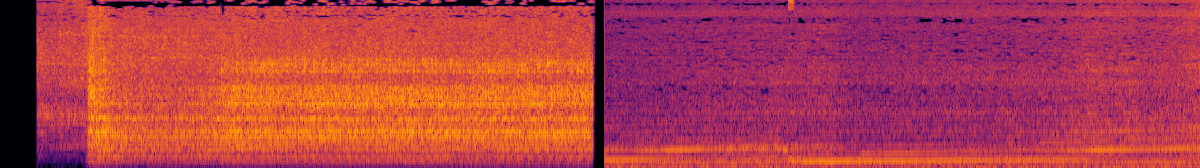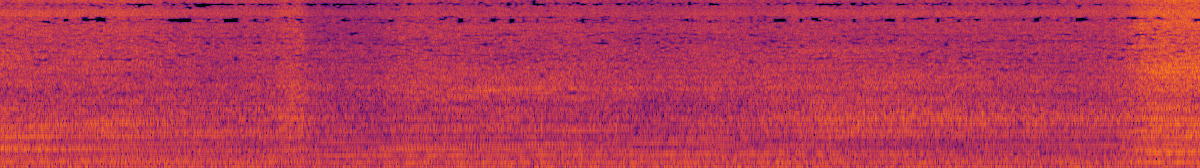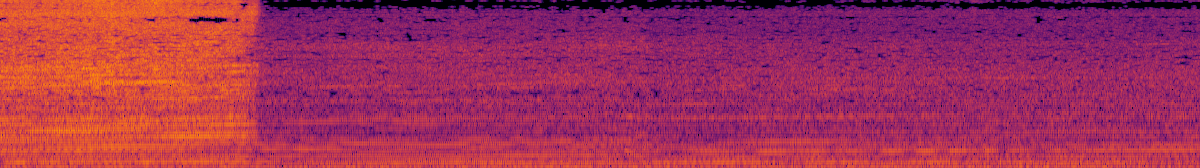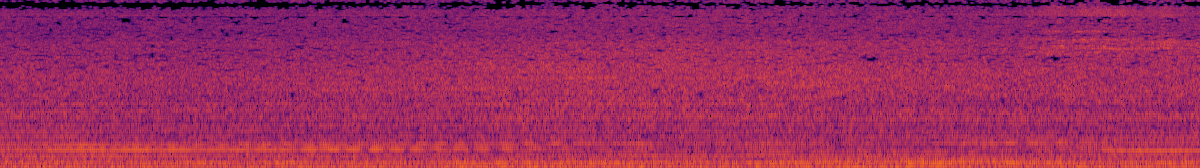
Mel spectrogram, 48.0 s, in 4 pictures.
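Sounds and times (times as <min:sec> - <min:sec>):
loud intro sound: 0:00.4 - 0:06.0
car engine accelerating: 0:00.4 - 0:48.0.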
